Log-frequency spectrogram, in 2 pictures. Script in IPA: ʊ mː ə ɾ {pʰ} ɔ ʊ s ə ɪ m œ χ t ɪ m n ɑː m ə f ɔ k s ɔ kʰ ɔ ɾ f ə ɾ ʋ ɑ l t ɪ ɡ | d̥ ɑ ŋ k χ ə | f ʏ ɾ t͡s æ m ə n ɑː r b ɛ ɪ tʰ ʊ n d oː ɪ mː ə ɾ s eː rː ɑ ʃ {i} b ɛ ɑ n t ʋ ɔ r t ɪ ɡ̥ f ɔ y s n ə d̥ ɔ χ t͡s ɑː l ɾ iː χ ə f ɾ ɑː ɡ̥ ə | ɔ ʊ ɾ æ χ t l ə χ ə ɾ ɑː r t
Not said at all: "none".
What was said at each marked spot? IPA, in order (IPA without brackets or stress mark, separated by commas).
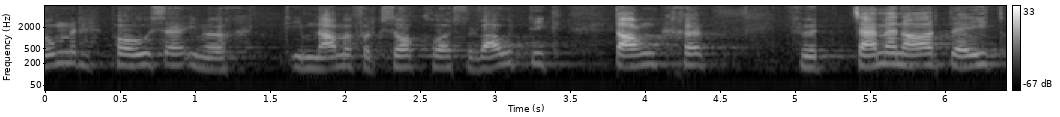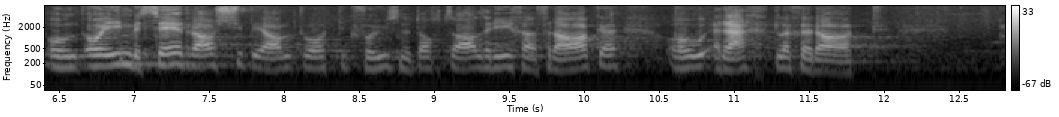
pʰ, i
